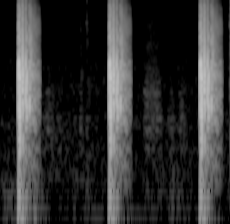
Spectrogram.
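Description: Two short, dry sampled handclap hits about a second apart, with no kick or other drums under them, and a third starting right at the end.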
